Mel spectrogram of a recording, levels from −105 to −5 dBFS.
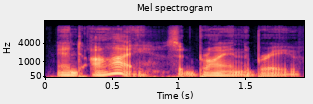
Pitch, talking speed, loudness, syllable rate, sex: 105 Hz, 185 wpm, -21 LUFS, 4.2 syllables/s, male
